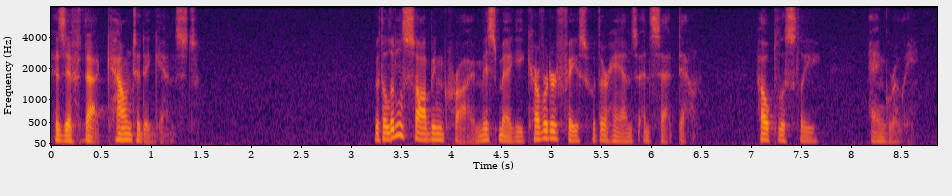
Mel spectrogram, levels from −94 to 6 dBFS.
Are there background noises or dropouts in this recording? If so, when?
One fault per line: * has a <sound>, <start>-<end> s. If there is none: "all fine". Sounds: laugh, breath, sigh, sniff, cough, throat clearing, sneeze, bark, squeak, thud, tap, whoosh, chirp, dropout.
all fine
